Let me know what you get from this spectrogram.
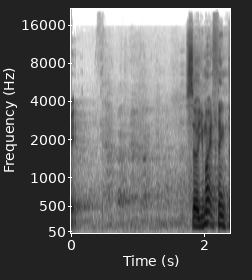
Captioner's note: laughter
